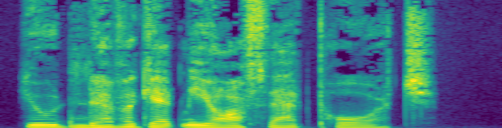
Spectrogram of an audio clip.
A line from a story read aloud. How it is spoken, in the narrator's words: Rose sighed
